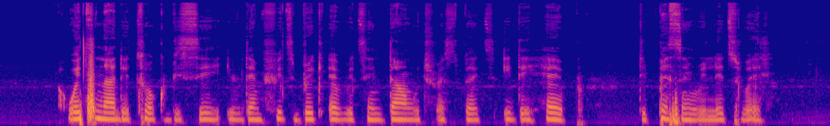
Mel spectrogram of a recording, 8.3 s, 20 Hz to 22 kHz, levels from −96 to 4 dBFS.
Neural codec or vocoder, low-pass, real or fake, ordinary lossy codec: none; none; real; none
